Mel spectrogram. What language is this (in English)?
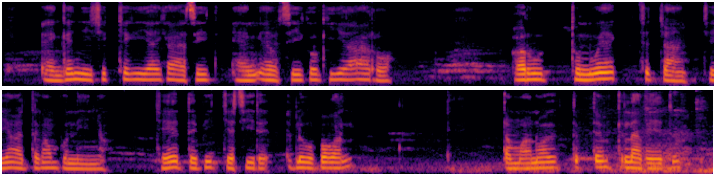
Kalenjin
